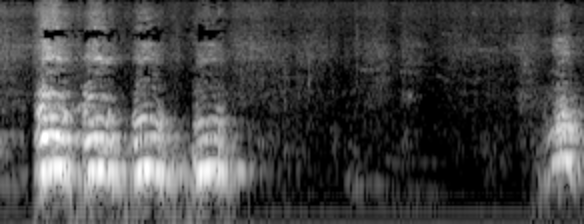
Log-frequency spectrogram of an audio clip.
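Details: Dog giving four quick, clear, tonal barks in a tight, evenly spaced burst, then a pause and one more single bark; otherwise quiet.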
